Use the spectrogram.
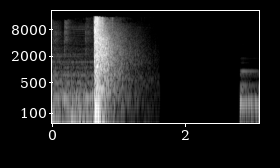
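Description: pistol gunshot

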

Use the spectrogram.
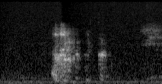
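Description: throat clearing

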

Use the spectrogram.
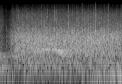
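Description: standing ovation applause

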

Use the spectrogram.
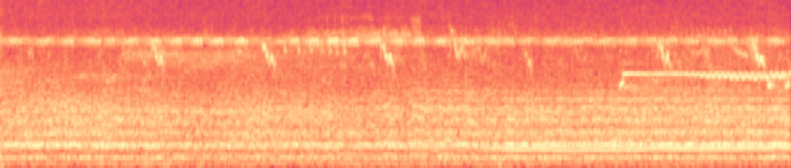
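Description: mosquitoes buzzing

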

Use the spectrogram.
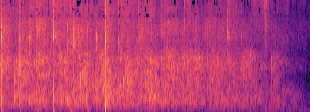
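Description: audience applauding

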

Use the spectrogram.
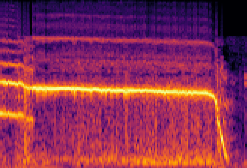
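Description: woman screaming sound effect

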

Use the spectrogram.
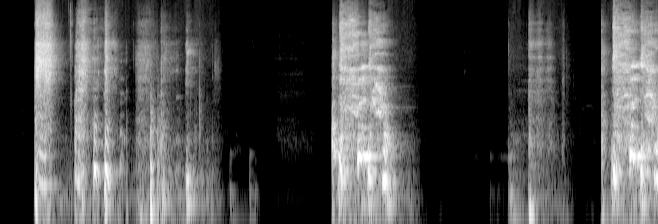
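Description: coughing

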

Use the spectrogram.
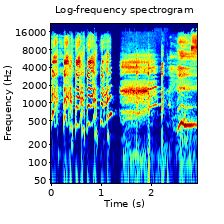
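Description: sneeze

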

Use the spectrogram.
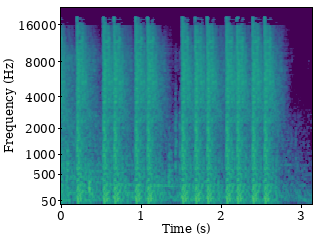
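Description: gunshots fired

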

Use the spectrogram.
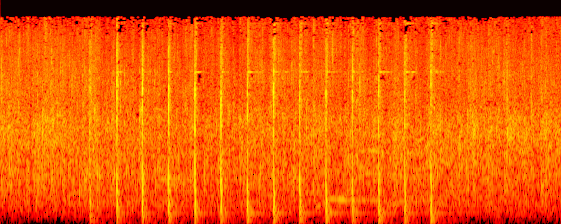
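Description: audience clapping hands

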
